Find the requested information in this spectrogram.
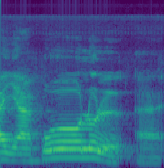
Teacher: Qafnya panjangkan, ada wawu sukunya mad tabi'i. Di sini ada lam alif, di sini perhatikan dibaca yaqulul.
